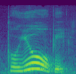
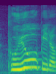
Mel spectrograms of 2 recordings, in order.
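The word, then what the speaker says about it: 土曜日: 뭐라고요 도요비 뭐 있지도 도요비 도요비 아니에요 여러분 회하 때 주의하세요 어 저 선생님이 제 제가 되게 여러 번 수업을 회화 수업도 많이 해 봤는데 이거를 토 도요비 제대로 발음하시는 분들이 별로 없어요 그러니까 여러분은 꼭 주의하셔서 도요비 아고 꼭 발음해 주세요 토요일이 뭐라고요 도요비네 잘하셨어요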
